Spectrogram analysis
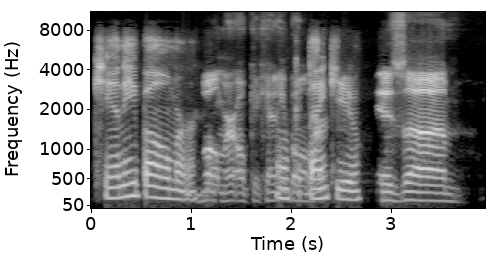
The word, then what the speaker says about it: Balmer: the chat room is it's balmer it's pronounced kenny bowmer okay thank you is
